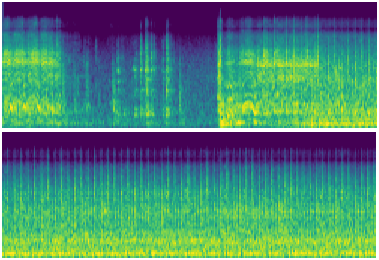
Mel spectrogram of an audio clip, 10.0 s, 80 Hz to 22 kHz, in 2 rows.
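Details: Massey Ferguson 35X diesel tractor after replacing the perished fuel bowl gasket and priming; cranks briefly, catches after a few turns and settles into an even diesel clatter at idle; normal start, no longer leaking.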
